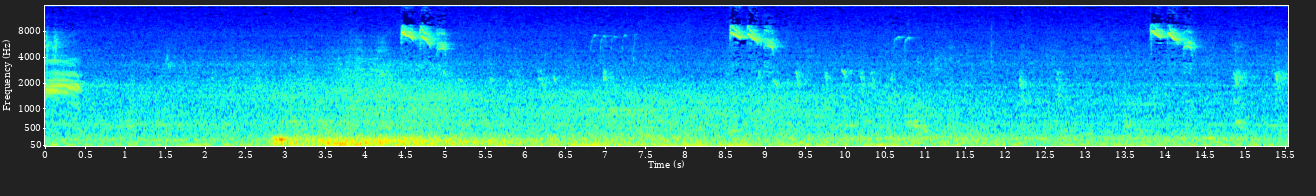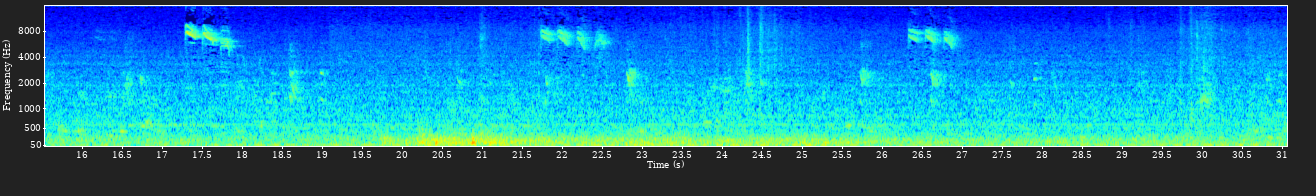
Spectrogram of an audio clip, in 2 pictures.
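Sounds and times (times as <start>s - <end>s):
high falling bird call: 0.0s - 0.6s
low rumble: 2.5s - 12.2s.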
